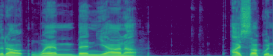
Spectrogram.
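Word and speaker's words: Wembanyama: Stewart says you're mispronouncing Wemby's name. Sound it out. Wembenyana.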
